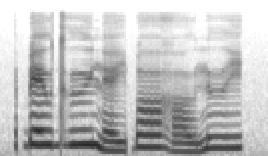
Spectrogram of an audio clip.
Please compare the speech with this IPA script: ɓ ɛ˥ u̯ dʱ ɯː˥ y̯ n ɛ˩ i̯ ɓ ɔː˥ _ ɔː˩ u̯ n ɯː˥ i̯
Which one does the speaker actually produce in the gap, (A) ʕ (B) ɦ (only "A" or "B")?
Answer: B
